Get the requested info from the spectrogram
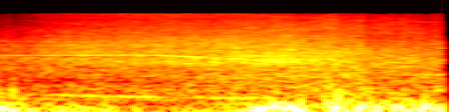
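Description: Wind buffeting the camera's microphone, a loud low rumble, with a faint thin whine that falls in pitch about a second in.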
